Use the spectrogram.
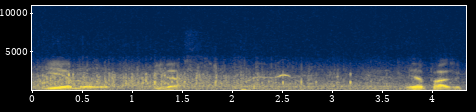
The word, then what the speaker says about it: Guillermo: Angus Bragg, and from Baldwin, And he worked it out how I could pronounce Guillermo correctly. And the first time I tried it, I stumbled over it. Guillermo. Guillermo. Guillermo Vilas.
